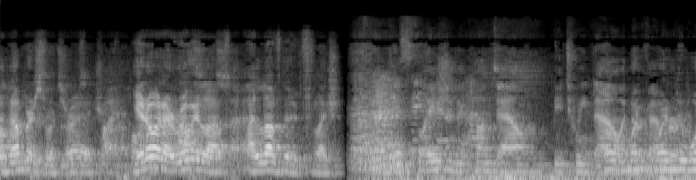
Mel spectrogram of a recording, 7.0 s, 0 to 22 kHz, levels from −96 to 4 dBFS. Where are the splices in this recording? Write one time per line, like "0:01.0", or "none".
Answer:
none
